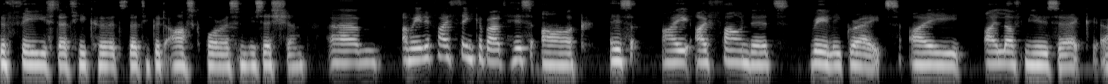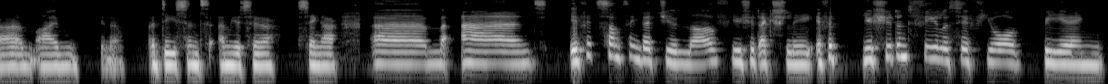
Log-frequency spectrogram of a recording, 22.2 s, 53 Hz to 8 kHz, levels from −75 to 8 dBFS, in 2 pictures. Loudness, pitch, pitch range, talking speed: -17 LUFS, 180 Hz, 165-195 Hz, 165 wpm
